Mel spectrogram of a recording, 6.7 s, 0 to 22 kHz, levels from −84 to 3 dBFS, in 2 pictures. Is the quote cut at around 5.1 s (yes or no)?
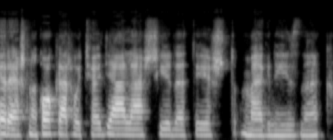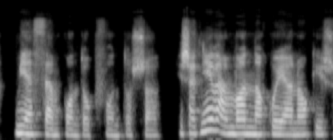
yes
